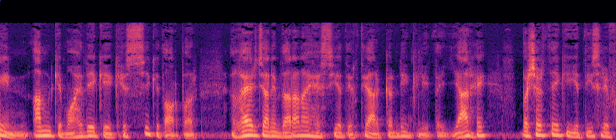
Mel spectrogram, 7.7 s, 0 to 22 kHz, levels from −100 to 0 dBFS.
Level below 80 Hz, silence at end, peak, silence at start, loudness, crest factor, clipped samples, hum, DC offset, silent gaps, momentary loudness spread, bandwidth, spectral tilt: -50 dBFS; 0 s; -2 dBFS; 0 s; -23 LUFS; 20 dB; under 0.1%; none; under 0.1%; none; 9 LU; 11.5 kHz; -5.5 dB/octave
